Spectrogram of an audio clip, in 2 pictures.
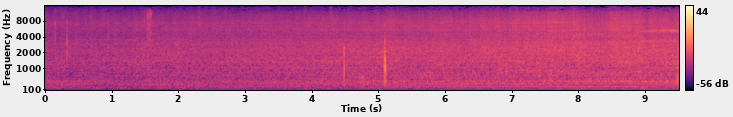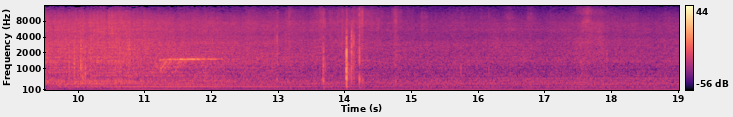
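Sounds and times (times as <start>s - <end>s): low mechanical hum: 0.0s - 19.0s
brief high tone: 8.9s - 9.6s, 11.2s - 12.3s.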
